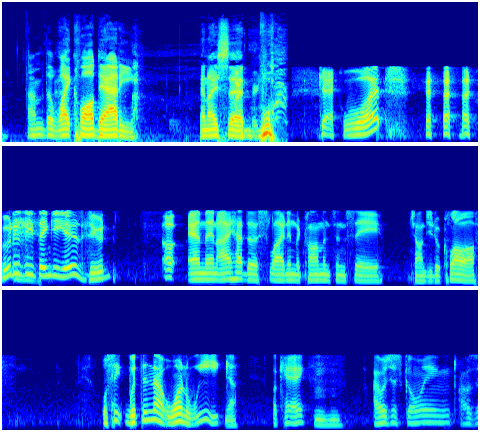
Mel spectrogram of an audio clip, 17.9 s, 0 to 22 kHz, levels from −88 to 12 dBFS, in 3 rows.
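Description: From 3.57 s to the end, the speech turns abruptly dull and boxy with no gap, dropping about 10 dB in level, losing everything above 3.8 kHz and gaining a faint new noise floor. This is likely an input switched to a poorer device.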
